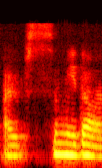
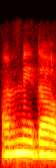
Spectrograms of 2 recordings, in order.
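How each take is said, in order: First: A p sound comes before the nida ending. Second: An m sound comes before the nida ending.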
